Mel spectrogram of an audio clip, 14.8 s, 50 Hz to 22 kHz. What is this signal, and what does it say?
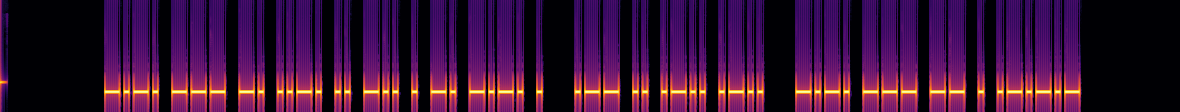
Morse code, heard as a keyed tone, about 20 wpm, 700 Hz. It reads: CONFIDENCE WILL COME.
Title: Sentences from Top 1500 Words 20wpm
